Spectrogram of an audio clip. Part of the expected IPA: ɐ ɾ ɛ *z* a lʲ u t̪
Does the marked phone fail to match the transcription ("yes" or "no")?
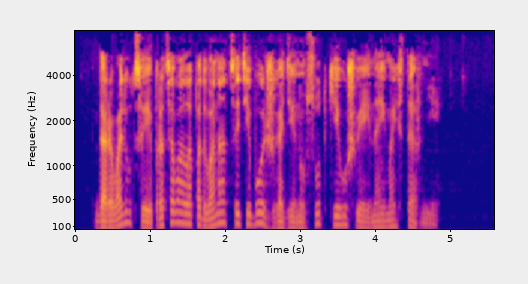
yes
